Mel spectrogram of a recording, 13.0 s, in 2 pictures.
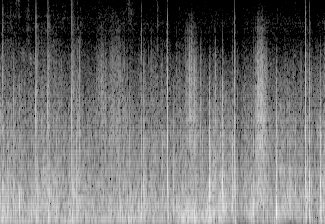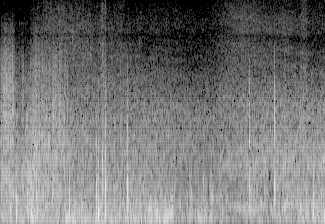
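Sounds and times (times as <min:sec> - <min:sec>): hissing crackle: 0:00.0 - 0:10.0
fireworks bangs and pops: 0:00.0 - 0:13.0.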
